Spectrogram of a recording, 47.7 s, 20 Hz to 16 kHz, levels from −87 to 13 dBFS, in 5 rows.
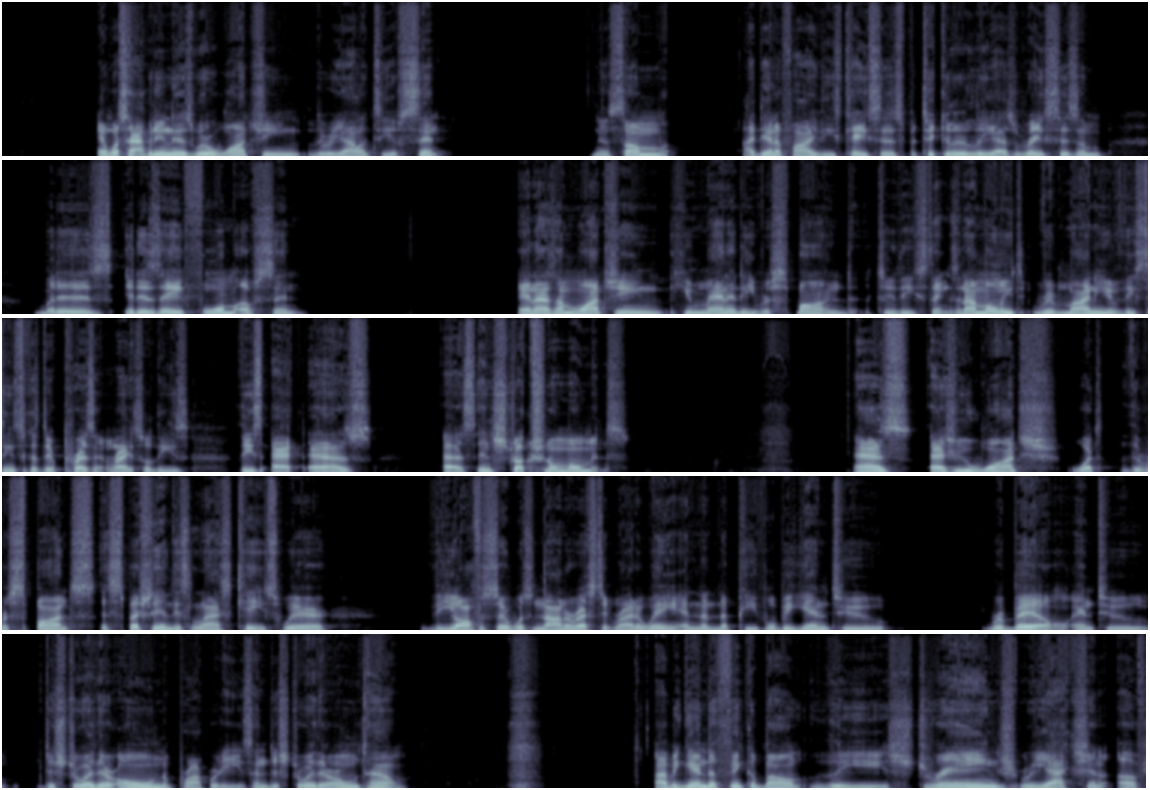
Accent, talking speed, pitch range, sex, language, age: American, 130 wpm, 95-120 Hz, male, English, 30-49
